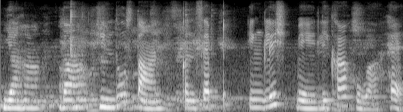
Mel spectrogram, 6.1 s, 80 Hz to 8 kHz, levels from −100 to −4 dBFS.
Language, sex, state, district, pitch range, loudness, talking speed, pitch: Hindi, female, Chandigarh, Chandigarh, 190-215 Hz, -19 LUFS, 90 wpm, 200 Hz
